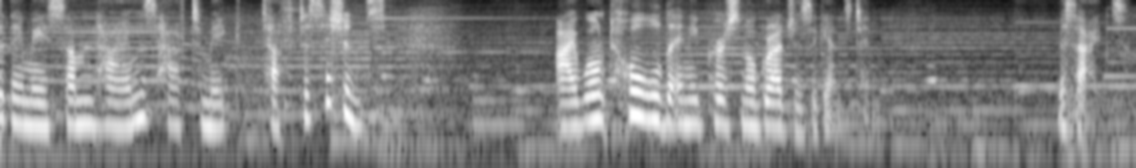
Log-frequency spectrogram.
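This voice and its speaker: A woman voicing a composed, soft-spoken young woman alchemist in a game. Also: a little high, lightly acted. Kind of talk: game voice acting. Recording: game audio with clear background music.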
